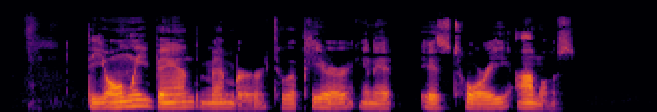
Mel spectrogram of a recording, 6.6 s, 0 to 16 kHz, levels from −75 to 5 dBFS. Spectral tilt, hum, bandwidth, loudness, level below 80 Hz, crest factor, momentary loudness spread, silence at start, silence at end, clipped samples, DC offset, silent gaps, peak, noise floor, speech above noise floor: -5.5 dB/octave; none; 10 kHz; -23 LUFS; -64 dBFS; 22 dB; 12 LU; 0.25 s; 0.85 s; under 0.1%; under 0.1%; none; -2 dBFS; -74 dBFS; 52 dB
